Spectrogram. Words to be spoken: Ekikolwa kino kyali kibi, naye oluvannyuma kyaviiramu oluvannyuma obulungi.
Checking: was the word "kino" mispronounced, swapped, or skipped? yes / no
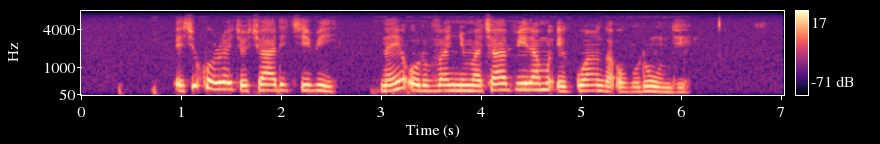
yes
